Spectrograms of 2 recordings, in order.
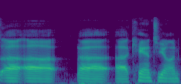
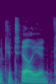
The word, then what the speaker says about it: Cantillon: trying to pronounce Cantillon Cotillion.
